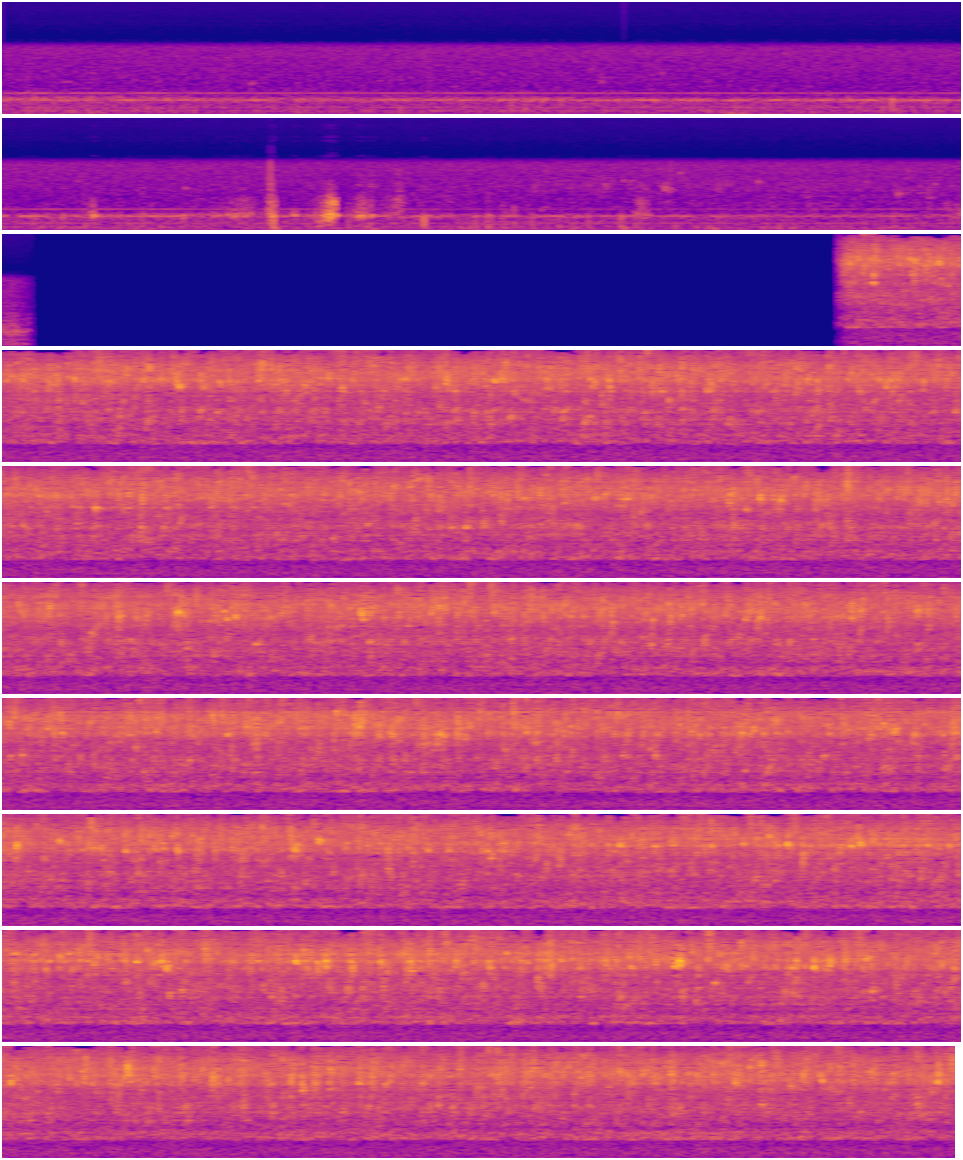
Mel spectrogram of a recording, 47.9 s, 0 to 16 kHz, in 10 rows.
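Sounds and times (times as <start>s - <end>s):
water rushing and trickling: 13.8s - 47.9s.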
